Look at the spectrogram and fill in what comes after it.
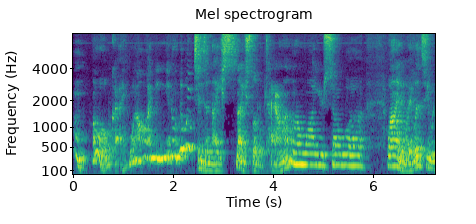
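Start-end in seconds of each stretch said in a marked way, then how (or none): none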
